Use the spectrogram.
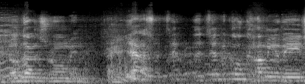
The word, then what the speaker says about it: Bildungsroman: Did I pronounce that correctly, Mr. Kaplan? Bildungsroman? That's good? Or is it Bildungsroman? That's good? All right, Bildungsroman.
